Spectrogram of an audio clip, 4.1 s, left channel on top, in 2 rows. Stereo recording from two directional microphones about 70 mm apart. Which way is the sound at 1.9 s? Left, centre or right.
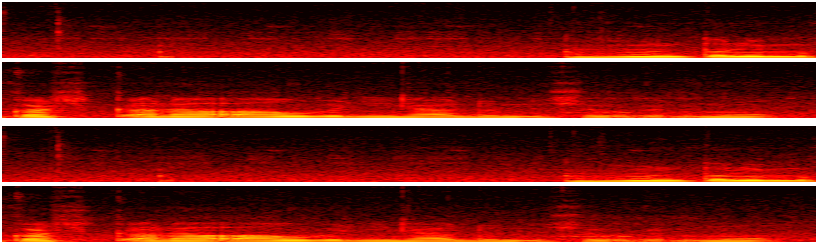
Left.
